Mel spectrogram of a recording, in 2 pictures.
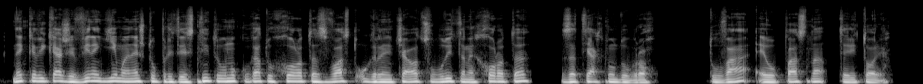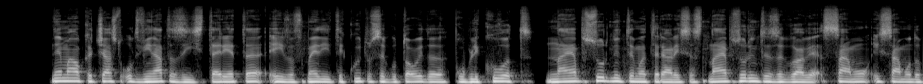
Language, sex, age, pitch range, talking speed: Bulgarian, male, 30-49, 110-135 Hz, 150 wpm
